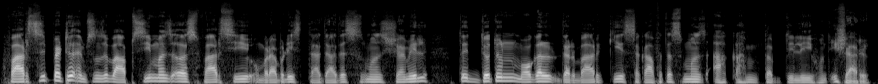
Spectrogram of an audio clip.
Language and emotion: Kashmiri, neutral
